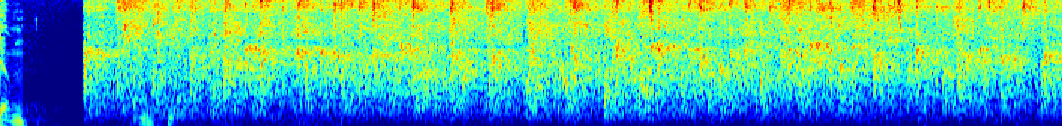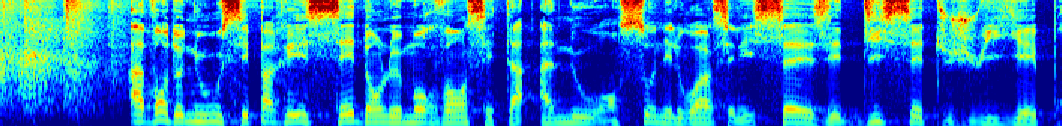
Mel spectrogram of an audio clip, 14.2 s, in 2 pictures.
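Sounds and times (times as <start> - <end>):
speech: 0.0 - 0.3, 0.9 - 1.4, 8.0 - 14.1
crowd applauding: 0.5 - 7.9.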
